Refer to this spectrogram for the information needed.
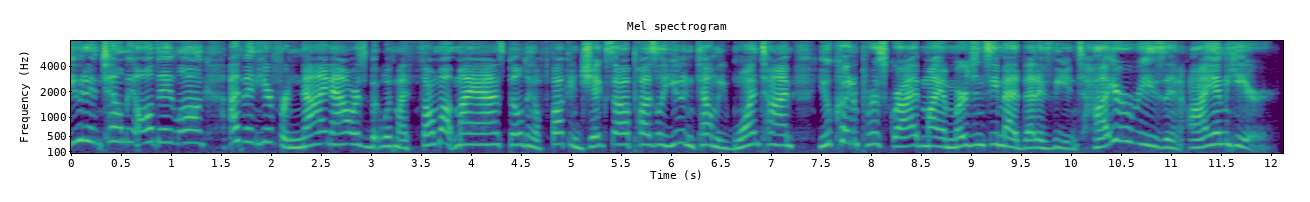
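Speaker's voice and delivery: acted-out crazed, furious, heated, unhinged angry rant. Retelling a past argument, the speaker acts out their own yelling. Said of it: "So I'm yelling. I'm sounding crazy".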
